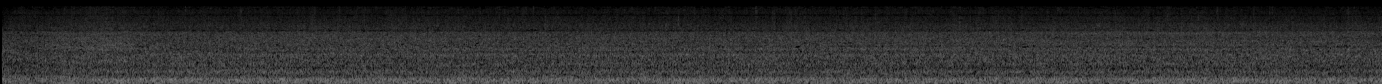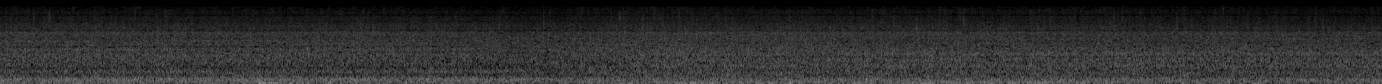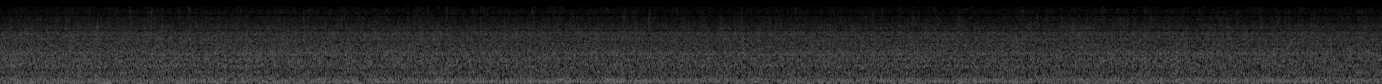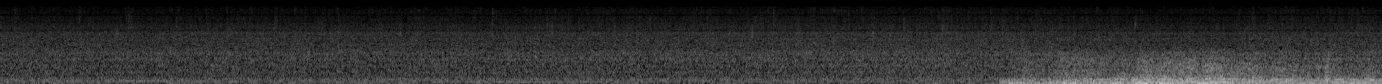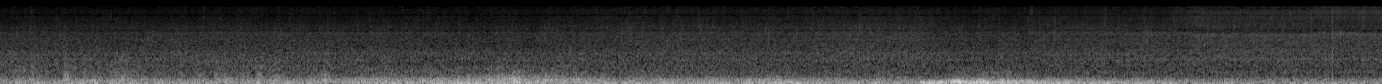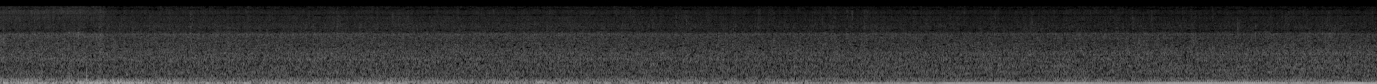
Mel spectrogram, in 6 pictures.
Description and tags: Heavy rain and thunderstorm
Recorder on 28 Dec. 2020 at night.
